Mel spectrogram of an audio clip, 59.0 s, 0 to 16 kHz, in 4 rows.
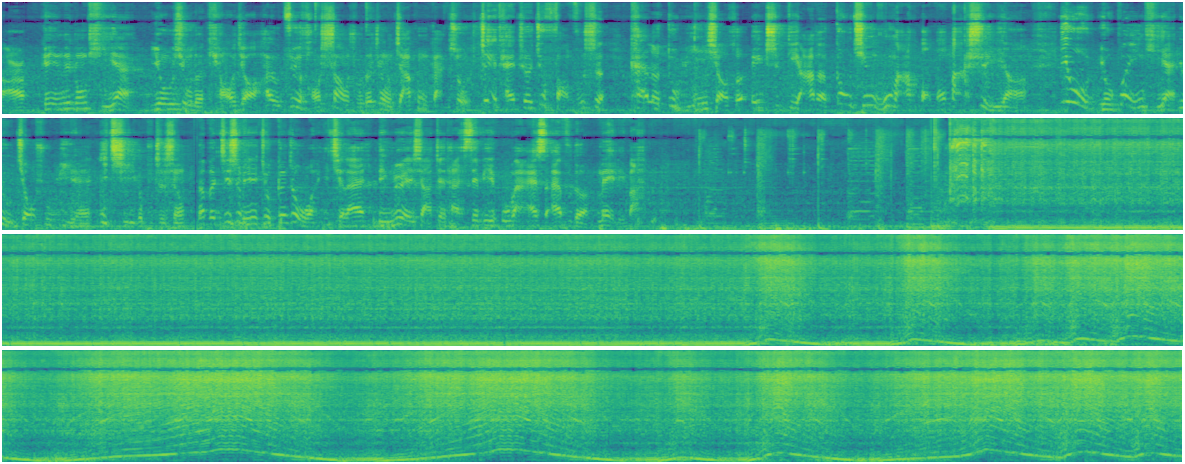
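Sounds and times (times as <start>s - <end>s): motorcycle engine idling and revving: 25.9s - 59.0s.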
